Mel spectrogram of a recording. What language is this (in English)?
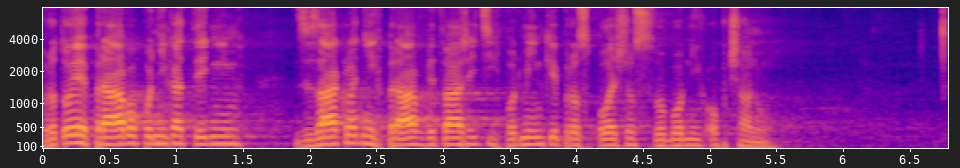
Czech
